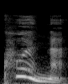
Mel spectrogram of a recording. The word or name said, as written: kun4nan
